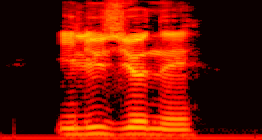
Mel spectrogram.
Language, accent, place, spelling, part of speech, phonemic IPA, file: French, France, Lyon, illusionner, verb, /i.ly.zjɔ.ne/, LL-Q150 (fra)-illusionner.wav
- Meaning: to delude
